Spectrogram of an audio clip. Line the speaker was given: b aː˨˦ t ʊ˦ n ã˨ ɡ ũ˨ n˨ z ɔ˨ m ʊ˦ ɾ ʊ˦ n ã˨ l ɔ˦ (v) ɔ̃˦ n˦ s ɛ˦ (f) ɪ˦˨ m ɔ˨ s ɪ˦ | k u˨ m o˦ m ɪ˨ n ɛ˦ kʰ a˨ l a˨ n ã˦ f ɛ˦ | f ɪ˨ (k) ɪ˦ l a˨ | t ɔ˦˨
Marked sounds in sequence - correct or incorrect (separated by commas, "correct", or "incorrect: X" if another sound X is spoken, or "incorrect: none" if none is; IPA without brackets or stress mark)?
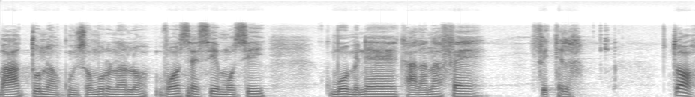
correct, incorrect: s, incorrect: t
